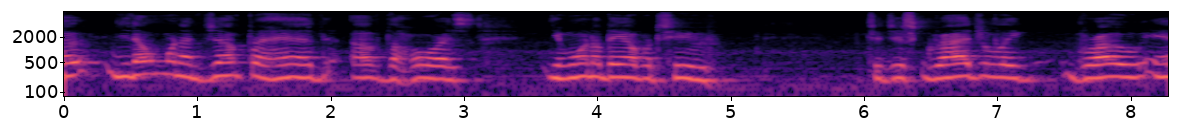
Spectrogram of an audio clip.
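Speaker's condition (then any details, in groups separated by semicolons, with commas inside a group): Cerebral palsy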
